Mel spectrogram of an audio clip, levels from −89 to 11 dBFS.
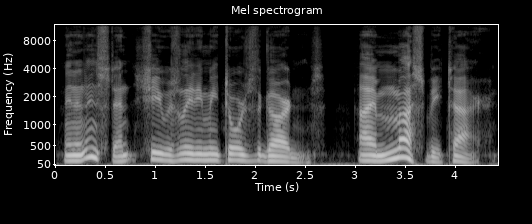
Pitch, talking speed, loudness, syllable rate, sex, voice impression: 135 Hz, 190 wpm, -18 LUFS, 5.0 syllables/s, male, very masculine, very adult-like, slightly old, very thick, slightly relaxed, powerful, dark, soft, slightly muffled, fluent, slightly raspy, cool, intellectual, sincere, calm, very mature, friendly, reassuring, unique, slightly elegant, wild, slightly sweet, lively, kind, slightly modest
